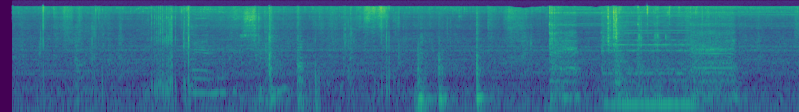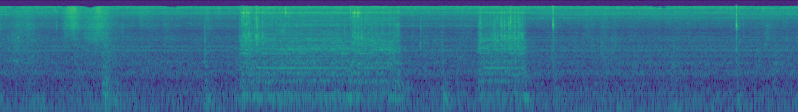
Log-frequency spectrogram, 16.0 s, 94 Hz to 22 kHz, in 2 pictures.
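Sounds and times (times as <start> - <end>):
printer motor humming: 5.4 - 7.7, 9.9 - 14.3.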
